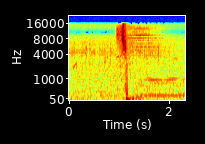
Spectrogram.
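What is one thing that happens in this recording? A magical whoosh sweeps down sharply.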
